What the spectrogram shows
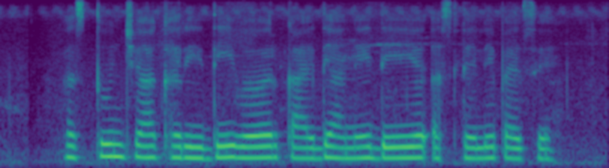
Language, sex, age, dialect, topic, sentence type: Marathi, female, 31-35, Varhadi, banking, statement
